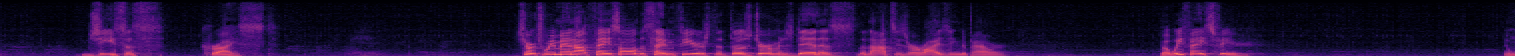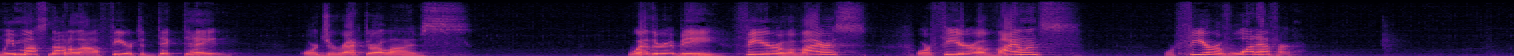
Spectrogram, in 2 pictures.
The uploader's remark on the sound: Preached on Sunday January 24, 2021 at the Tarrant Bible Methodist Church. Preached on Sunday January 24, 2021 at the Tarrant Bible Methodist Church.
